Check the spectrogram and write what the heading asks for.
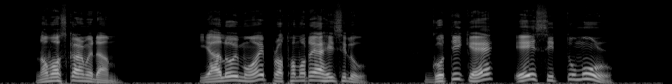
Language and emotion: Assamese, angry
